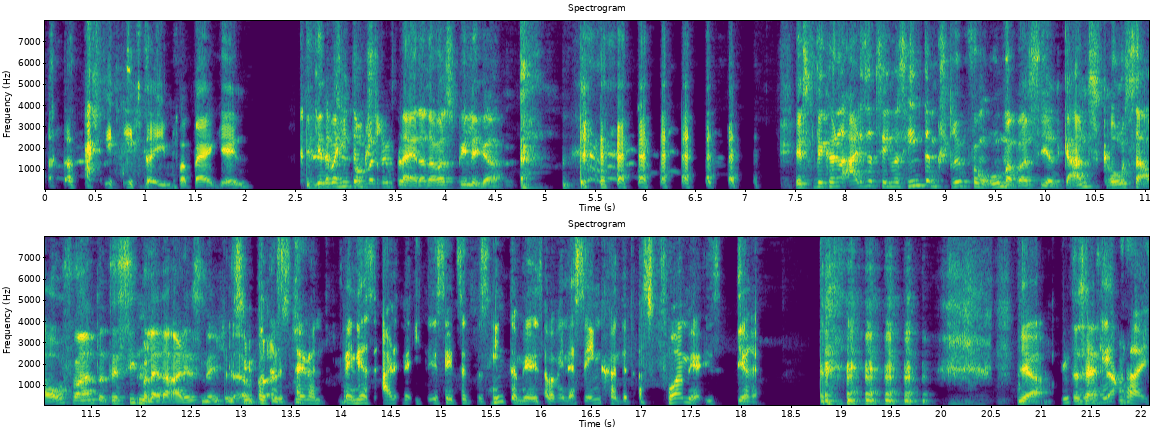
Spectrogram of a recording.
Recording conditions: video call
